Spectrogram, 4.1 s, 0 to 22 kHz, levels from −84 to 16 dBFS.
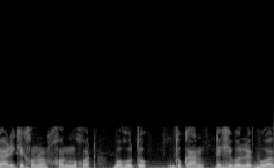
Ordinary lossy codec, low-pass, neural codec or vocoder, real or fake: none; 5.4 kHz; none; real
